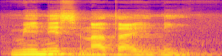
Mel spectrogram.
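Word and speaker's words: مِنِ اثْنَتَيْنِ: Maka ini diakarati dengan kasrah mini kan itu minisnataini nun sukun hamzah wasal itu asalnya sukunnya sukun kalau sukun semua enggak bisa dibaca maka dibantu dengan kasrah maka bacanya minisnataini jadi apa saja yang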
